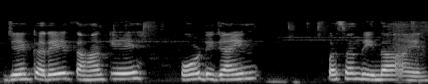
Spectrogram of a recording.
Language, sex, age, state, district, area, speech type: Sindhi, female, 30-45, Delhi, South Delhi, urban, spontaneous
